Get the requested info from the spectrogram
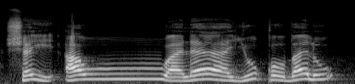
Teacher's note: میگیم شیئا، مستقیما همزه با واو وصل میشه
